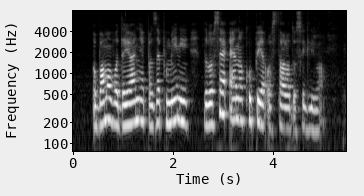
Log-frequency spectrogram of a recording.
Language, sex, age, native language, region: Slovenian, female, 18-29, Slovenian, Carinthia region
